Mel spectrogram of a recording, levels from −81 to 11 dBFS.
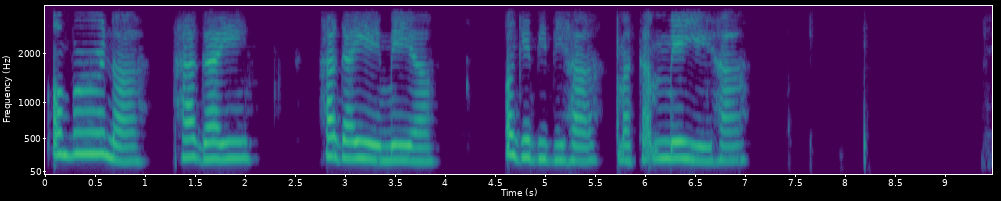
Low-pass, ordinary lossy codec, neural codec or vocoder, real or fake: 3.6 kHz; none; vocoder, 44.1 kHz, 128 mel bands, Pupu-Vocoder; fake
